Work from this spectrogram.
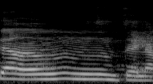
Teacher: எஹ்ஃபாவோடைய சட்டத்தை ஃபாலோ பண்ணிக்கணும். மூக்கில் மறைச்சி குன்னா செஞ்சு ஓதணும்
